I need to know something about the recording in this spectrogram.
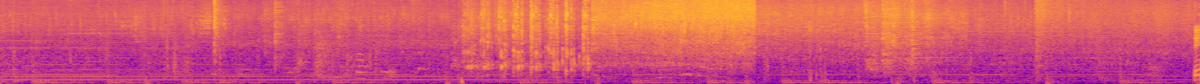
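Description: Fish frying in oil in a pan, sizzling. Beaten egg is then poured onto a hot pan for an omelette, and the sizzle grows much louder for a few seconds just before midway. Faint background music runs underneath.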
